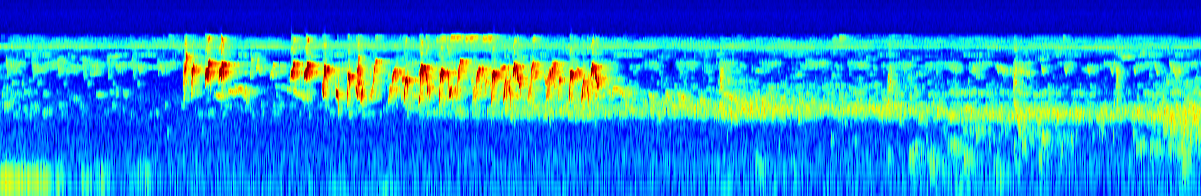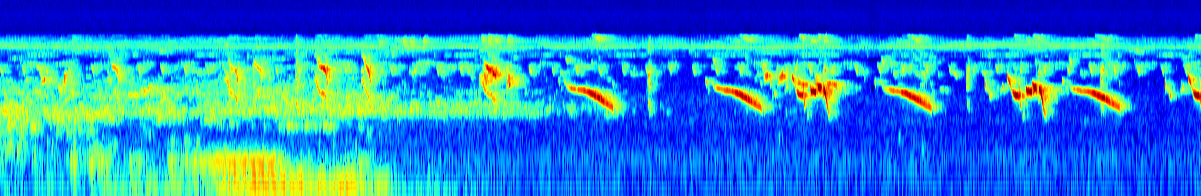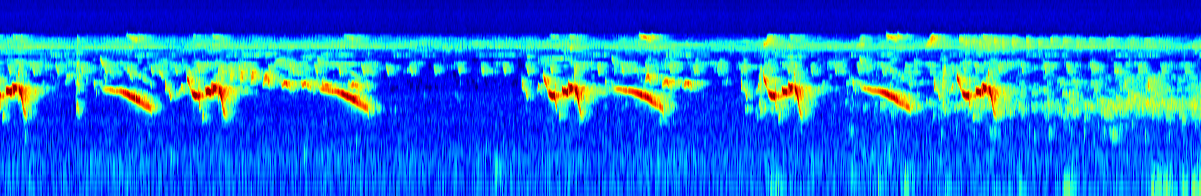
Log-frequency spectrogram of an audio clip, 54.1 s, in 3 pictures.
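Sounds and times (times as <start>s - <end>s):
bird chirps: 0.0s - 54.0s
bird whistled calls: 2.8s - 3.8s, 4.4s - 9.2s, 47.4s - 48.2s, 48.9s - 51.3s.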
